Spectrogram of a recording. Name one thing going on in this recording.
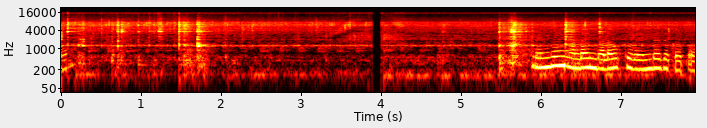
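Onions sizzle and crackle as they fry.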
